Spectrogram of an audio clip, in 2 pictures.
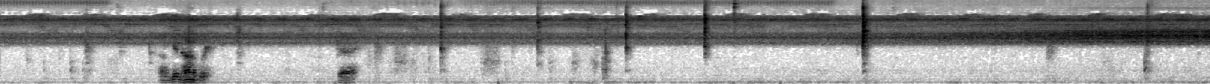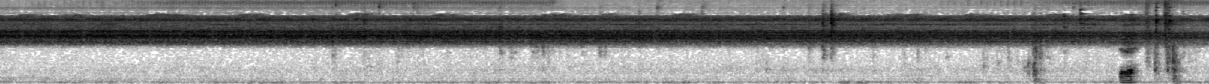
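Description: A steady, high-pitched chirring of night insects that grows louder about twelve seconds in. Over it, in the first half, a few light metallic clicks of small rifle parts being handled and fitted.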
